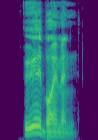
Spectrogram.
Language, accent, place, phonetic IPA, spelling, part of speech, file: German, Germany, Berlin, [ˈøːlˌbɔɪ̯mən], Ölbäumen, noun, De-Ölbäumen.ogg
- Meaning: dative plural of Ölbaum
